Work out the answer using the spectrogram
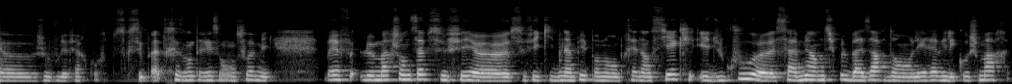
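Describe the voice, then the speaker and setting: Hesitant woman, warm mellow voice. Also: medium pitch. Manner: hesitant, many fillers and restarts. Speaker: spiritual card reader. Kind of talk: casual weekly energy forecast. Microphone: phone camera.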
